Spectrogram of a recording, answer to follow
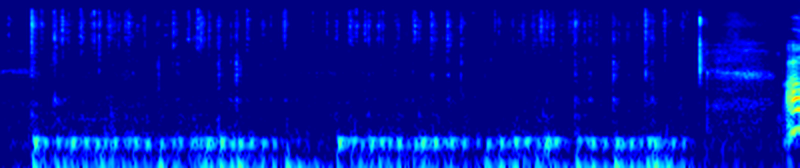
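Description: Typing on a computer keyboard: a steady run of quick keystrokes for about seven seconds, stopping shortly before the end.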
